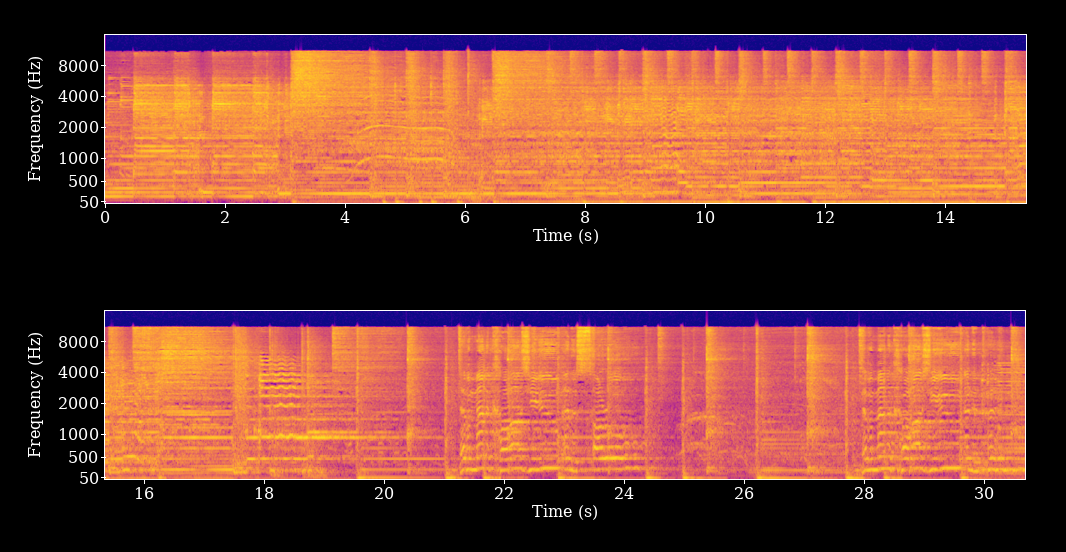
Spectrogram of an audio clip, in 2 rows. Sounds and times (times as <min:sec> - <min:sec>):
Music: 0:00.0 - 0:30.6.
